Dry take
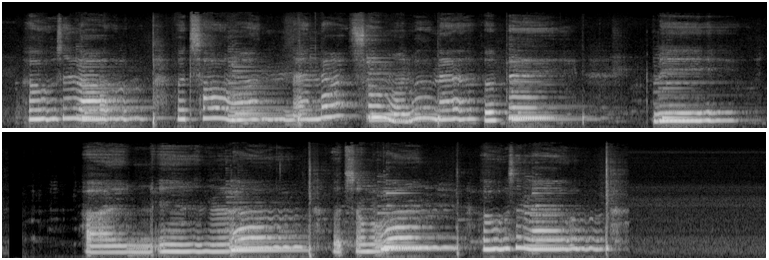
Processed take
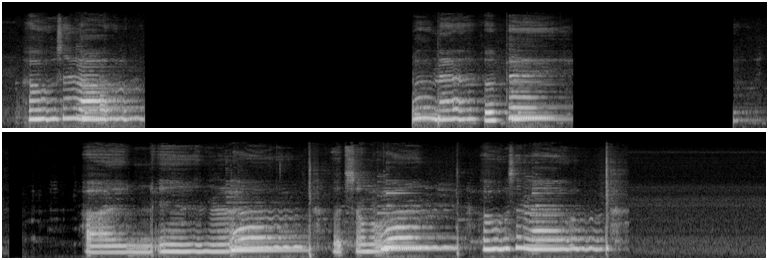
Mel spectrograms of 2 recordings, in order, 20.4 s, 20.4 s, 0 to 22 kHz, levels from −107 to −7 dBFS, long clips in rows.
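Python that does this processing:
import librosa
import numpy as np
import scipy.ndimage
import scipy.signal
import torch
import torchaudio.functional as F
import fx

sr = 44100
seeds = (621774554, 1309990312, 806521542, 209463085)

y = fx.edit(x, sr, fx.silence(start_s=1.91, length_s=3.57),
    fx.silence(start_s=7.62, length_s=2.14), tone=tone)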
